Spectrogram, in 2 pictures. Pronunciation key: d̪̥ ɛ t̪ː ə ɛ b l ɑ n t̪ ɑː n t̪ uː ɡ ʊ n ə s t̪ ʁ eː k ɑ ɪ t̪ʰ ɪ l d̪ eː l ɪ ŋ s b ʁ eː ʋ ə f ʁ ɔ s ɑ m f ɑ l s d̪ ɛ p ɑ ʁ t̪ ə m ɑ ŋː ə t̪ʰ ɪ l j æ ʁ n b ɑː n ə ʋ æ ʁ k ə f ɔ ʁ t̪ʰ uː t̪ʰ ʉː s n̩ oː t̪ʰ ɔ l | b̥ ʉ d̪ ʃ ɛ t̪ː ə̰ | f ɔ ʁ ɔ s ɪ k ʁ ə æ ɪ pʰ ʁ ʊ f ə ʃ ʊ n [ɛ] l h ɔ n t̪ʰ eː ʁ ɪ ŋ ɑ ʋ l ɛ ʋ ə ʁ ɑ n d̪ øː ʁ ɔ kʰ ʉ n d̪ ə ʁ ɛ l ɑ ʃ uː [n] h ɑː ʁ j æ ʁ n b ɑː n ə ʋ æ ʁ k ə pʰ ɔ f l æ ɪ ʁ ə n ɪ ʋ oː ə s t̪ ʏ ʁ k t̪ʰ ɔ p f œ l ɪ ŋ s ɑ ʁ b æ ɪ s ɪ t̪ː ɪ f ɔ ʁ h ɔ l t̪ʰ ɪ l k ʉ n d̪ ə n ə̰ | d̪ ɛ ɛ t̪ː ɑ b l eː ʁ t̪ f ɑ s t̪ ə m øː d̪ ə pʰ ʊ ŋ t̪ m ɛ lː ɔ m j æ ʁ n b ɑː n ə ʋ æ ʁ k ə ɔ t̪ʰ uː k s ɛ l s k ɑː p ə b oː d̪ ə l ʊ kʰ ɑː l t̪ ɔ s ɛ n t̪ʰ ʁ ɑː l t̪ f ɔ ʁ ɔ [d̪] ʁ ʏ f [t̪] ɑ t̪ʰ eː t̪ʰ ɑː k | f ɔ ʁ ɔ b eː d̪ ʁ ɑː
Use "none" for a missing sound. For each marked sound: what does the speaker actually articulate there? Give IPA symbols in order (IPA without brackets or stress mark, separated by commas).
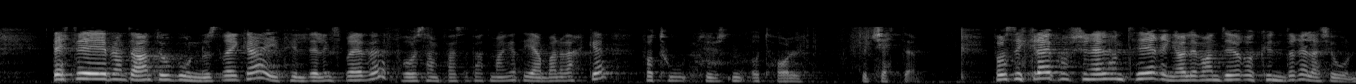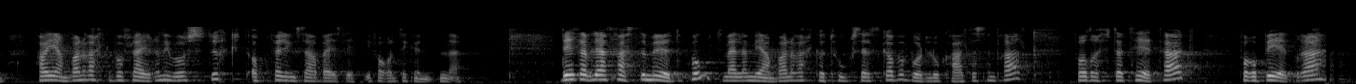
ɛ, n, d̪, t̪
